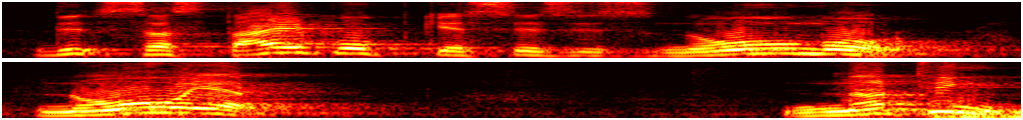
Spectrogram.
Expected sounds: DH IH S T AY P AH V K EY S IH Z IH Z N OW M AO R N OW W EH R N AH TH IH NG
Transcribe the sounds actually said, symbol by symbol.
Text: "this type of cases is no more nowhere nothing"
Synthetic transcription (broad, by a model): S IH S T AY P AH P K EY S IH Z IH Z N OW M AO R N OW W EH R N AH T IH NG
